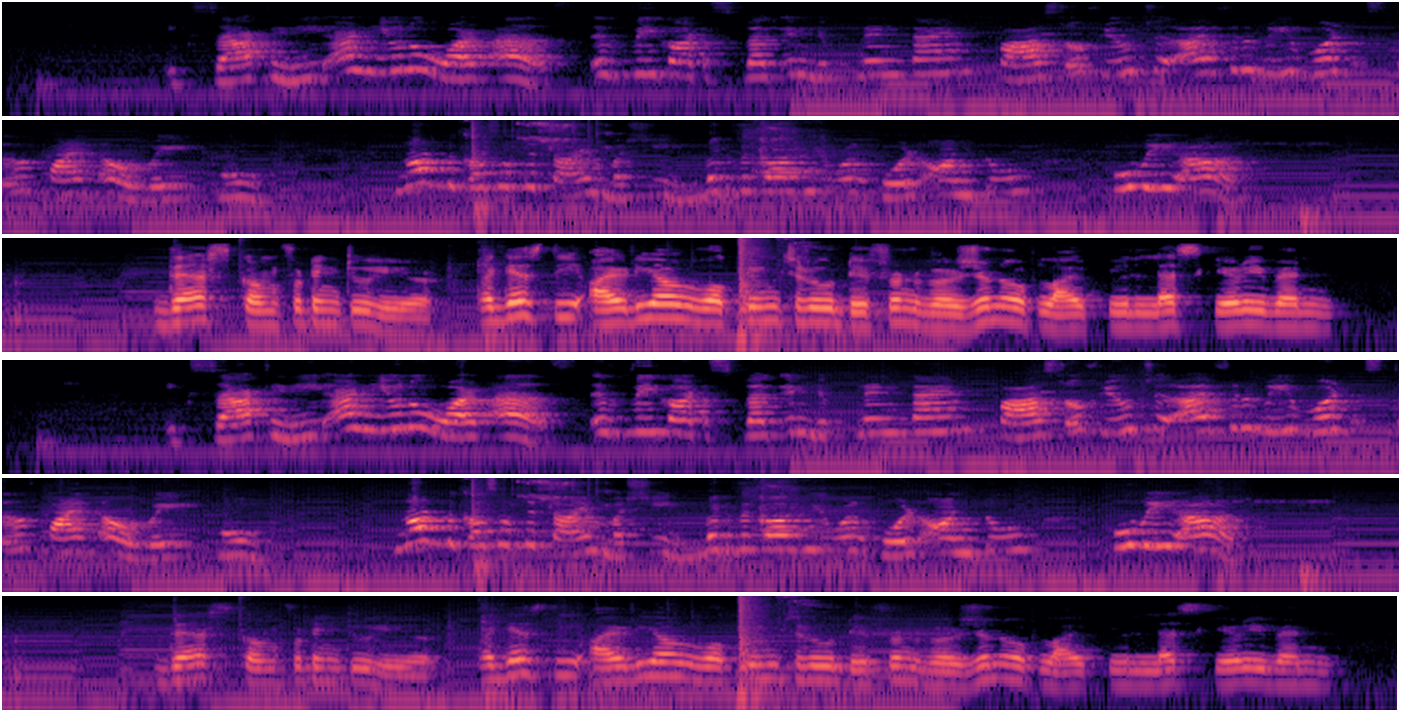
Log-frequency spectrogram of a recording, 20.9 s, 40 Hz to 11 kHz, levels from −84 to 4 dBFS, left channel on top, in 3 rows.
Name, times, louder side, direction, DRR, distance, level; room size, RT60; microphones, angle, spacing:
voice 1, 1.1-8.3 8.9-12.1 12.5-13.6, right 5 dB, 35° right, 0.7 m, -32 dB
sound 1, 3.9-18.7, right 1 dB, 85° right, 1.6 m, -51 dB
sound 2, 9.2-10.2 10.5-11.9 12.6-12.7 13.0-13.1 13.5-15.7 16.1-18.3 19.1-19.2, left 1 dB, ahead, 0.8 m, -46 dB
voice 2, 14.7-20.7, left 7 dB, 70° left, 0.4 m, -26 dB
7.6 x 7.3 x 4.1 m
head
